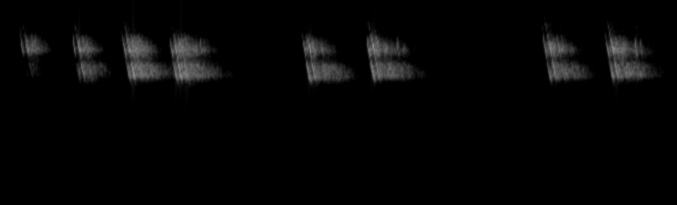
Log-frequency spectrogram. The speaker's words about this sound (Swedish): Jag tänker att vi kan lyssna på ett exempel. Här Brunlångöra.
